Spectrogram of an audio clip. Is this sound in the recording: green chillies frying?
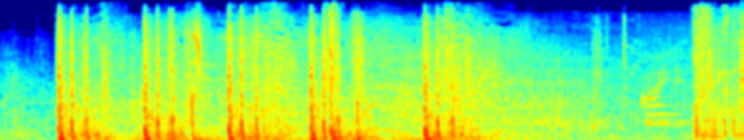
no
